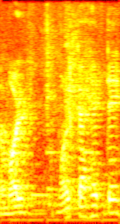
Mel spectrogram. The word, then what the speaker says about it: molcajete: And you're adding it to the molcajete?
